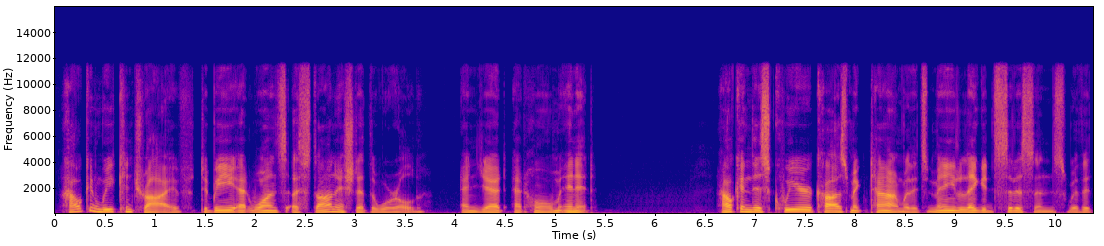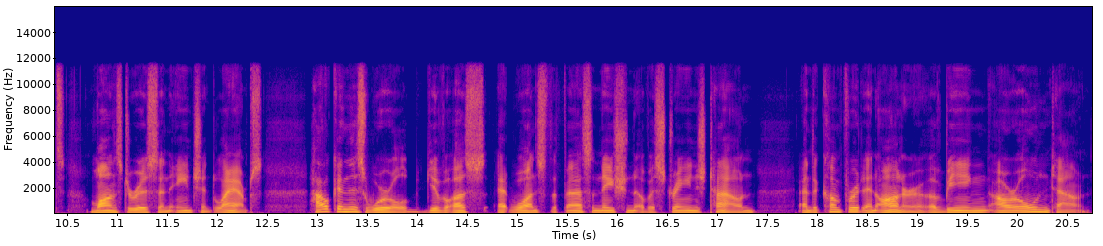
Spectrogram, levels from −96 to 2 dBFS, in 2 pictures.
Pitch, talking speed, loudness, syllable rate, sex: 130 Hz, 170 wpm, -20 LUFS, 4.4 syllables/s, male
